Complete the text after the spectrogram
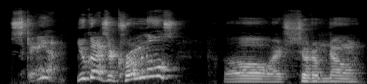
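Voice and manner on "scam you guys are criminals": shocked. Acted. Learning they run a scam.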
